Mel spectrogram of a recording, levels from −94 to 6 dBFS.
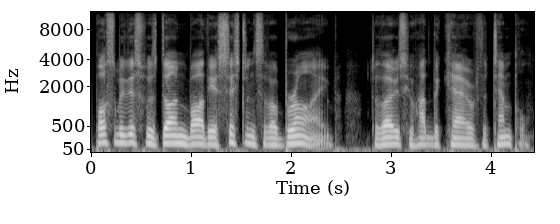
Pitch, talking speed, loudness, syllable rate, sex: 125 Hz, 255 wpm, -17 LUFS, 6.7 syllables/s, male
